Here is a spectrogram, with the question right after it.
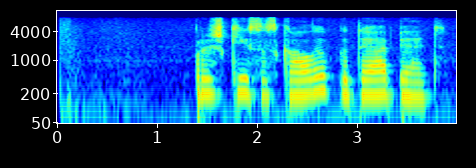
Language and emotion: Russian, neutral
